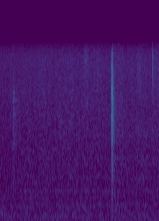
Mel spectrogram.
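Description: Quiet room tone with a single short, sharp click about three-quarters of the way through.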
